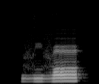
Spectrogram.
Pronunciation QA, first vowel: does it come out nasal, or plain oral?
oral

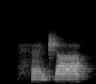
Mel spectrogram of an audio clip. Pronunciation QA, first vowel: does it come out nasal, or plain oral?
nasal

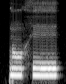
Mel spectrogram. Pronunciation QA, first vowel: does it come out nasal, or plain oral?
nasal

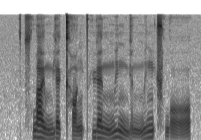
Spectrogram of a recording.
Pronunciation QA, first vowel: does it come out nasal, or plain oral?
oral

